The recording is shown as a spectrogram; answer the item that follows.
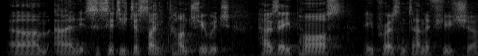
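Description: This is a man talking at a moderate pace. His pitch lands in the medium range. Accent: London. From southeast London, Woolwich; London. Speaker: mayoral candidate; candidate. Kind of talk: political debate speech. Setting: stage with audience. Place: hall. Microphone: podium.

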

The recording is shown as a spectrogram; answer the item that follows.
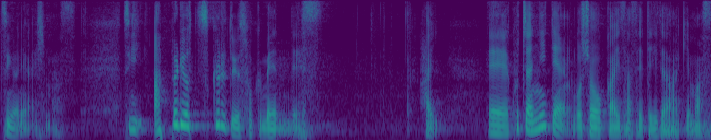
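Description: A man talks at a fairly quick pace with long, frequent pauses. His loudness swings widely. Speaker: IT company presenter on generative AI trends; presenter. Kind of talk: seminar presentation and panel discussion. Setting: seminar hall with audience at an expo. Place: hall. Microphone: handheld.

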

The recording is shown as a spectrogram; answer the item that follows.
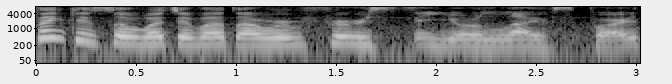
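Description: With a Turkish accent and a dark, mellow tone, the speaker goes at a fairly slow pace with ordinary pitch variation, in a dry sound with no echo and light background noise. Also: woman. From Turkey. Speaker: interviewer. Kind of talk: interview. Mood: warm, cheerful. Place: studio. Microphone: lapel.

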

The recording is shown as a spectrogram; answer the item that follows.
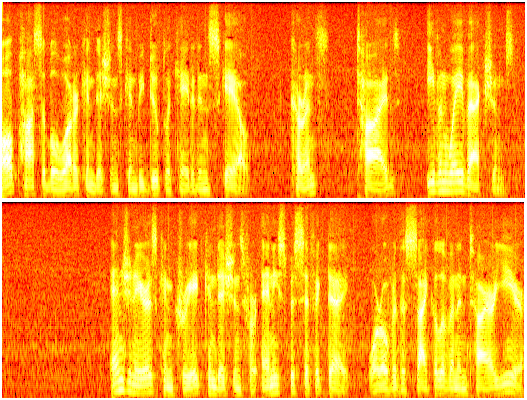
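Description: Over light background noise, a man with a very deep, low pitch speaks at a moderate pace with lively intonation and long, frequent pauses. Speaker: documentary narrator. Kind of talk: documentary narration.

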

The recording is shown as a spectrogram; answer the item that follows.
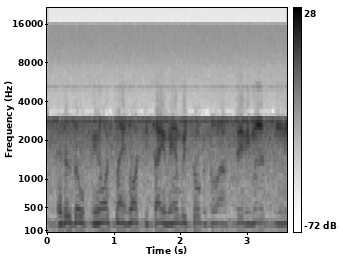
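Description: Amid loud background noise, a man talks at a very fast pace with monotone, flat intonation. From New Zealand, South Island; New Zealand. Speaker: CB radio operator. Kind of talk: casual chat. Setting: radio transmission. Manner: halting. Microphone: two way radio.

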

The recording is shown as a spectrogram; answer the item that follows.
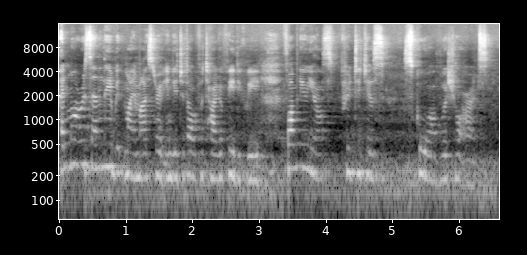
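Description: Woman with a Thai accent over noticeable background noise. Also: medium pitch for a woman, ordinary pitch variation, moderate pace. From Thailand. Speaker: MFA photography student. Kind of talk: prepared artist statement.

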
